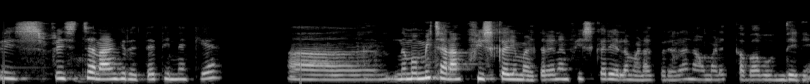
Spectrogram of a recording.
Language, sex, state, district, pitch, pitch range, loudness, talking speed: Kannada, female, Karnataka, Mysore, 240 Hz, 220-255 Hz, -21 LUFS, 155 wpm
